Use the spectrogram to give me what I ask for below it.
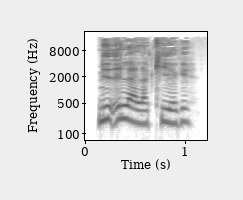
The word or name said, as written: middelalderkirke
